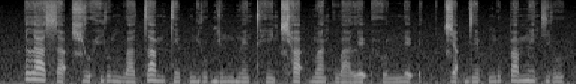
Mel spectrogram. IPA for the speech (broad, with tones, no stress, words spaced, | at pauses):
la˥˧sa˨ʔ ɕu˧hju˧ŋwa˨˩ t̪a˥˧mt̪ĩ˨p̚ ŋju˧ɡĩ˧mbẽ˧ t̪ʰĩ˨˩ t͡ɕʰa˦ʔbã˦kwa˨˩ le˦ʔhu˧nn̪e˦ʔ | t͡ɕa˦ʔd͡zẽ˦p̚ ŋu˧pa˦mĩ˥˧t͡sju˧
